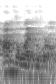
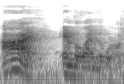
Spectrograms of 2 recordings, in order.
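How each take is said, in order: First: The word am is contracted and unstressed. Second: The word am is full and stressed. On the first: No special weight is put on identity. "if we just didn't really want to emphasize it" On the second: Emphasis is put on who the speaker is. "when we want to emphasize it"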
